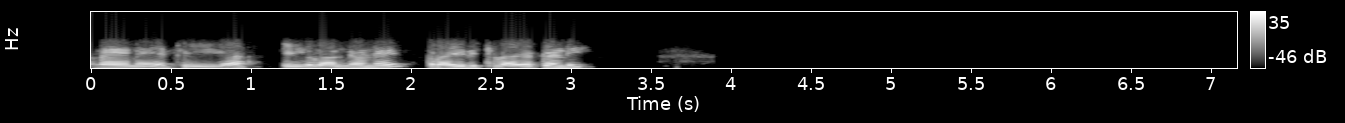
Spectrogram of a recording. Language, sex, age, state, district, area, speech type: Dogri, male, 30-45, Jammu and Kashmir, Reasi, rural, conversation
